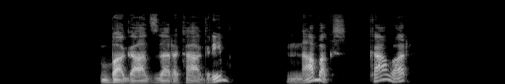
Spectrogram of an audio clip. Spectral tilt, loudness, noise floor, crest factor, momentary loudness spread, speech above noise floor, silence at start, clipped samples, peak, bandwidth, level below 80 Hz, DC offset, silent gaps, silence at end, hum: -5 dB/octave; -21 LUFS; -82 dBFS; 24 dB; 13 LU; 61 dB; 1 s; under 0.1%; 0 dBFS; 11.5 kHz; -54 dBFS; under 0.1%; none; 1 s; none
